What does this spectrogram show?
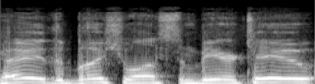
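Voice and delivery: put-on loose drunk voice. Asking about him pouring beer on a rose bush: mock-drunk Brandon impression. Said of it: "Was he being like drunk and being like".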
